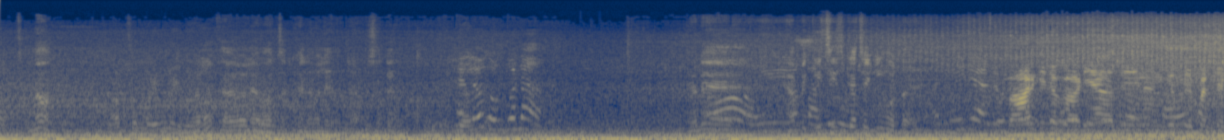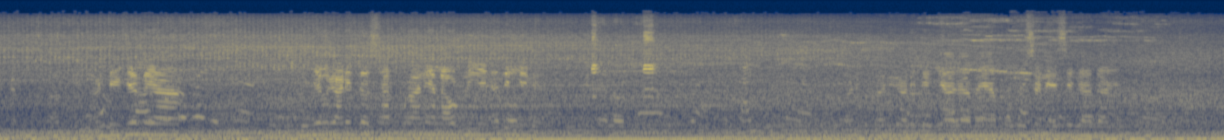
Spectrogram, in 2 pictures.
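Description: Steady low rumble of a moving car heard from inside the cabin, with voices talking over it.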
